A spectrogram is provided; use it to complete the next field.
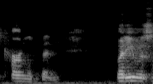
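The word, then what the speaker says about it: Prilepin: Louis was big on mispronouncing things, but I think he called the guy Prilipin, but I think it was Perlipin.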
